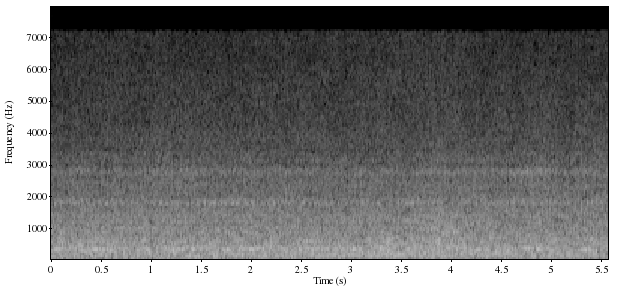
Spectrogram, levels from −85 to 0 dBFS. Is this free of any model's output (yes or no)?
no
